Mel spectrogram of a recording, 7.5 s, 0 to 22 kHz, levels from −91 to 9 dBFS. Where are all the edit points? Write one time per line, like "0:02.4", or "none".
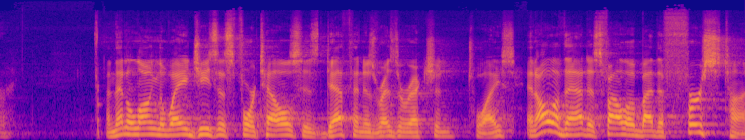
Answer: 0:05.1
